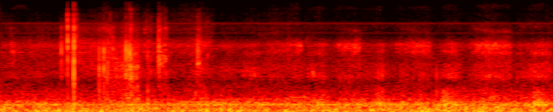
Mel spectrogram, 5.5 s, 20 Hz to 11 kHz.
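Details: Friendly stray cat missing one eye, stroked in a quiet park and recorded with a GoPro HERO8, purring in a continuous low rumble, broken by a few sharp clicks and rubbing noises from handling.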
